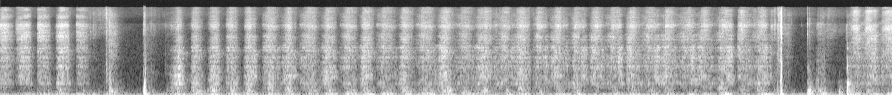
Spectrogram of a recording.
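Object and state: Colored pencil shading on paper.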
